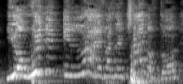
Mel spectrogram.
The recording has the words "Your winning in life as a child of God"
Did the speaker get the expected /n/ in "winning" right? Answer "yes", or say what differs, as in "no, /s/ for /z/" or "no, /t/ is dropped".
no, /n/ is dropped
